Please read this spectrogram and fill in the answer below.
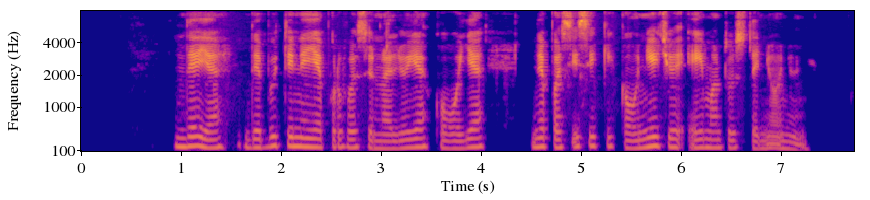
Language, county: Lithuanian, Telšiai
